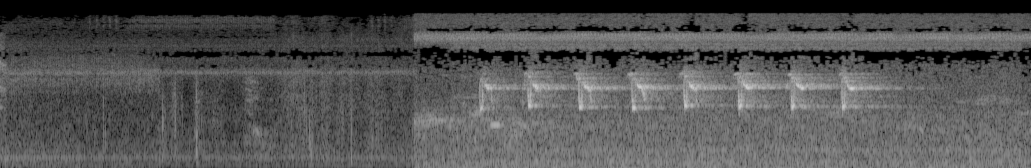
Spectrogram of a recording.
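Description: A faint quiet stretch with a few soft clicks. About four seconds in, a steady high insect buzz starts, and a bird calls a run of about eight short, falling notes, roughly two a second.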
